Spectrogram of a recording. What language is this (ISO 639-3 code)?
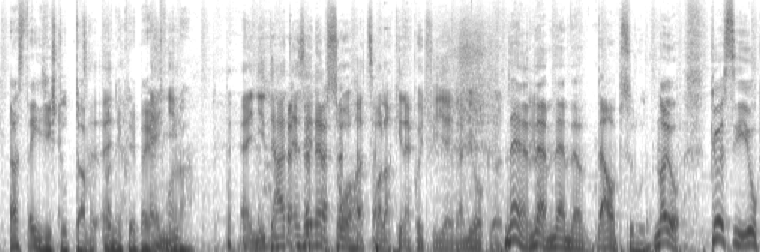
hun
